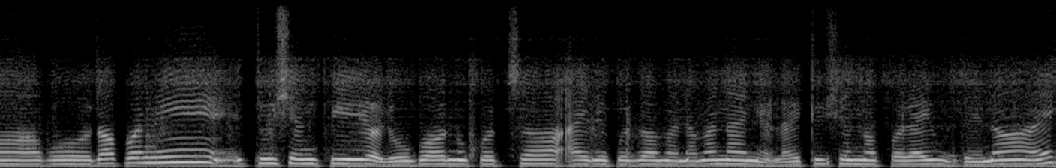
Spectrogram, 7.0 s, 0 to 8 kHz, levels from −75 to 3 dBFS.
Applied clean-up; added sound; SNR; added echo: neural mask model RNNoise.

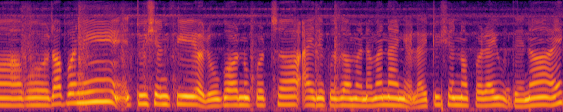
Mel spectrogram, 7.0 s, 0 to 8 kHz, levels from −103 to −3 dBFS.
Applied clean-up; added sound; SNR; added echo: none; none; none; none.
